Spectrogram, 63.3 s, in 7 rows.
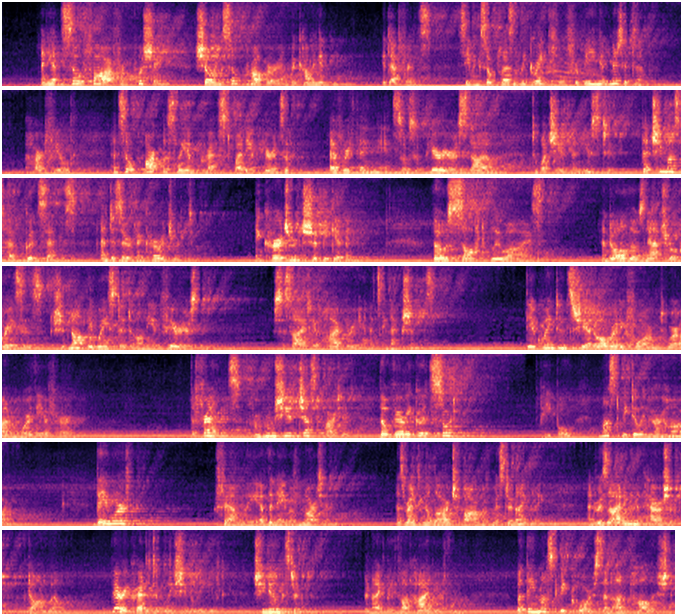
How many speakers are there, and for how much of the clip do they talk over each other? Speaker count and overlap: one, no overlap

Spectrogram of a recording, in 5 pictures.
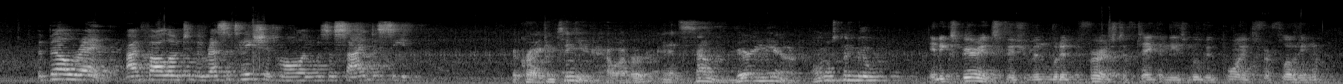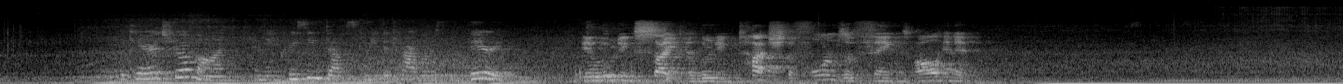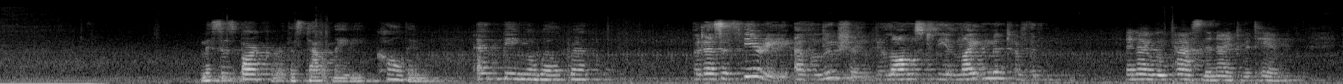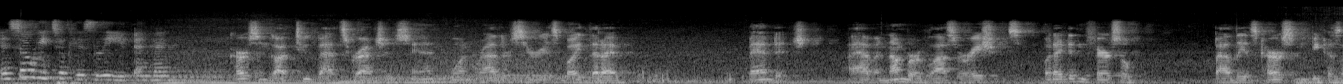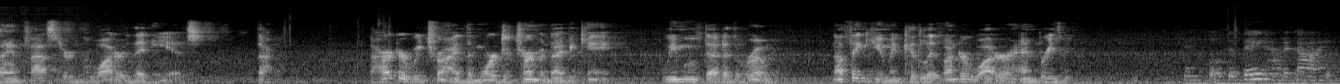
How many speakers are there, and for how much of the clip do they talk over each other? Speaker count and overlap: ten, no overlap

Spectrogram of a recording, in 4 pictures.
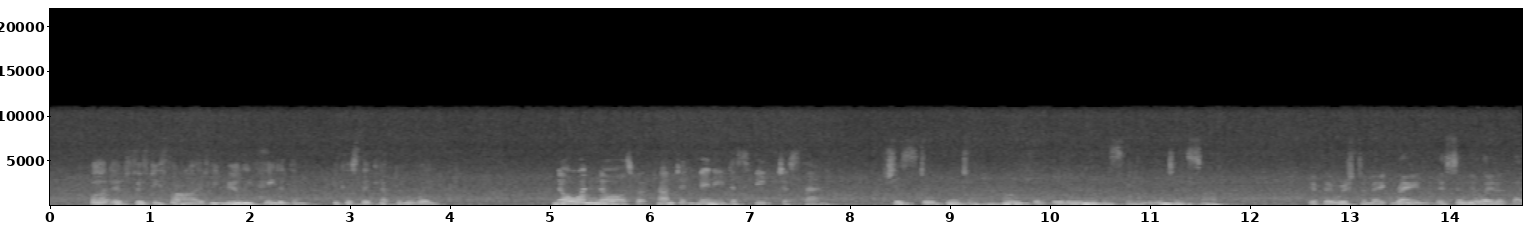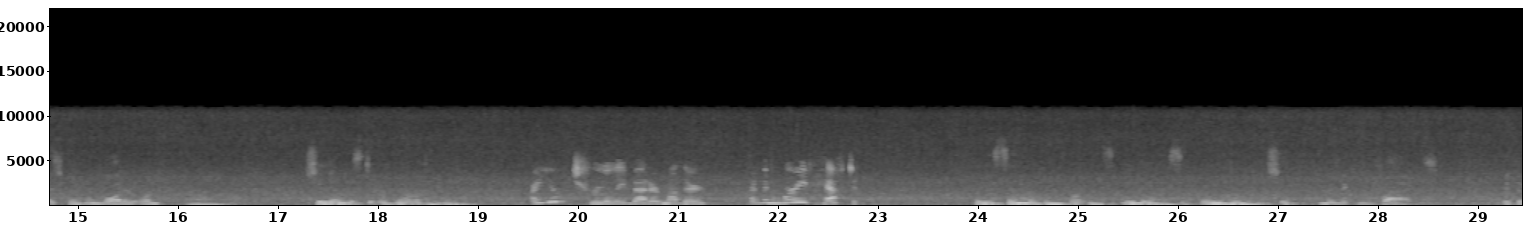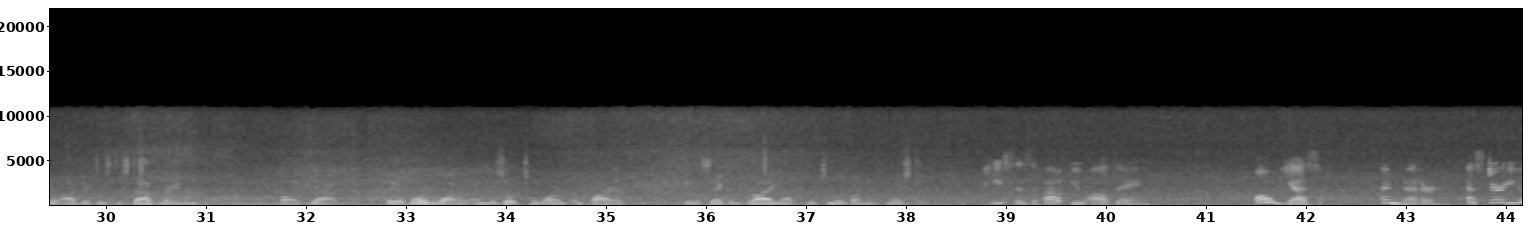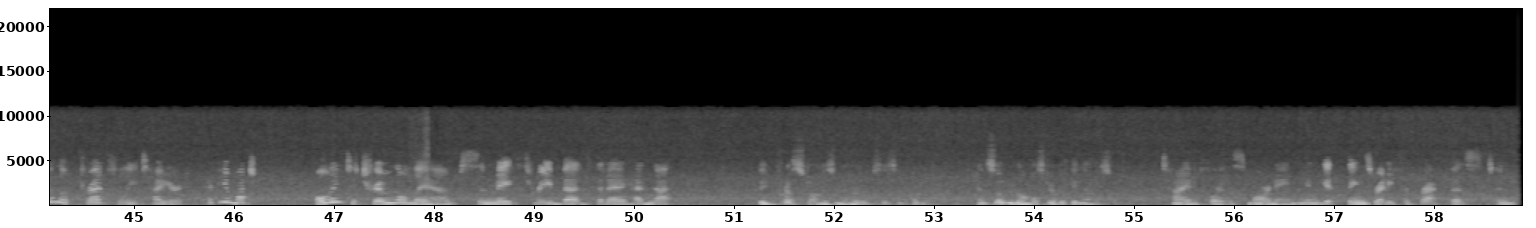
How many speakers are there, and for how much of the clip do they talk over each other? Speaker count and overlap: four, no overlap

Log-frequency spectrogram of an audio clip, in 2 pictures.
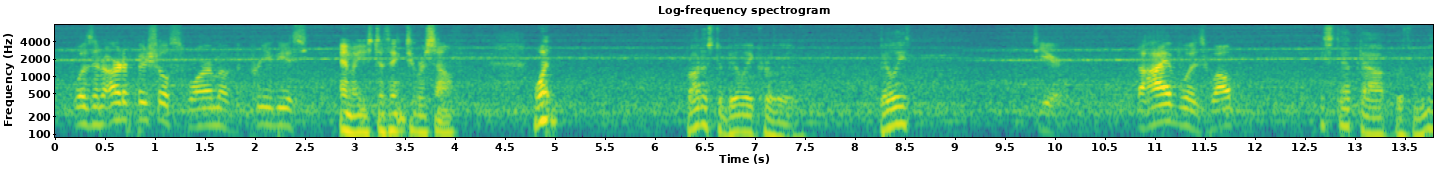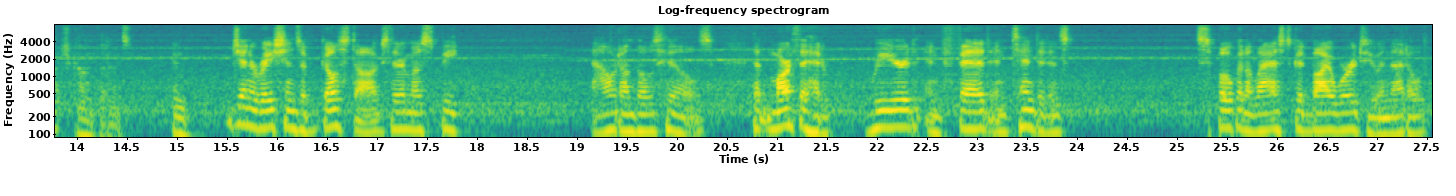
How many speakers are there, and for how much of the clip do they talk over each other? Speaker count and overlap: three, no overlap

